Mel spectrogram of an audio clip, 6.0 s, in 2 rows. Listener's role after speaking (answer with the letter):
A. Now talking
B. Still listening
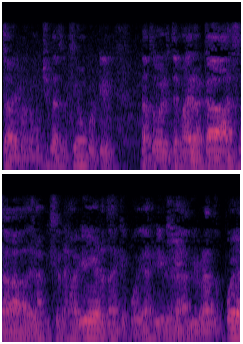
B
